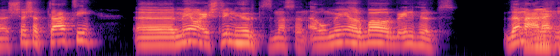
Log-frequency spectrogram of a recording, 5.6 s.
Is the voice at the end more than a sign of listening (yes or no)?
yes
